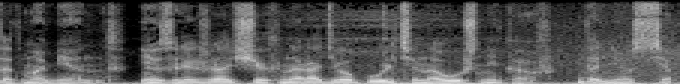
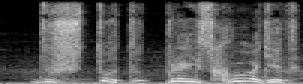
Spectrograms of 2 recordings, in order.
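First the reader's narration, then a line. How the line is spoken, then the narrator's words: Cursing through teeth. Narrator (Russian): выругался сквозь зубы Саня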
